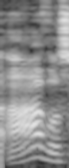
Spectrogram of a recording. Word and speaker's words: avos: Não confunda avos com avós nem avós, tá? Ó, não tem acento. Você lê isso aqui como sendo uma paroxítona, né? A sílaba forte é o A, né? A penúltima.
